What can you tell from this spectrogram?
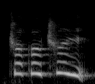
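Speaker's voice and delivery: Emily at each door calling trick or treat, high sing-song. Acted. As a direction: call it out to the house. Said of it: "called Emily Elizabeth".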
